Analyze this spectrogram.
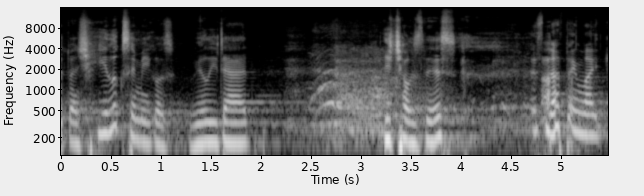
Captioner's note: laughter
